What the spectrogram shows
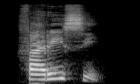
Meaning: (adjective) expert, skillful, proficient; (noun) 1. expert, master 2. knight, hero
- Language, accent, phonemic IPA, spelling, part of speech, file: Swahili, Kenya, /fɑˈɾi.si/, farisi, adjective / noun, Sw-ke-farisi.flac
